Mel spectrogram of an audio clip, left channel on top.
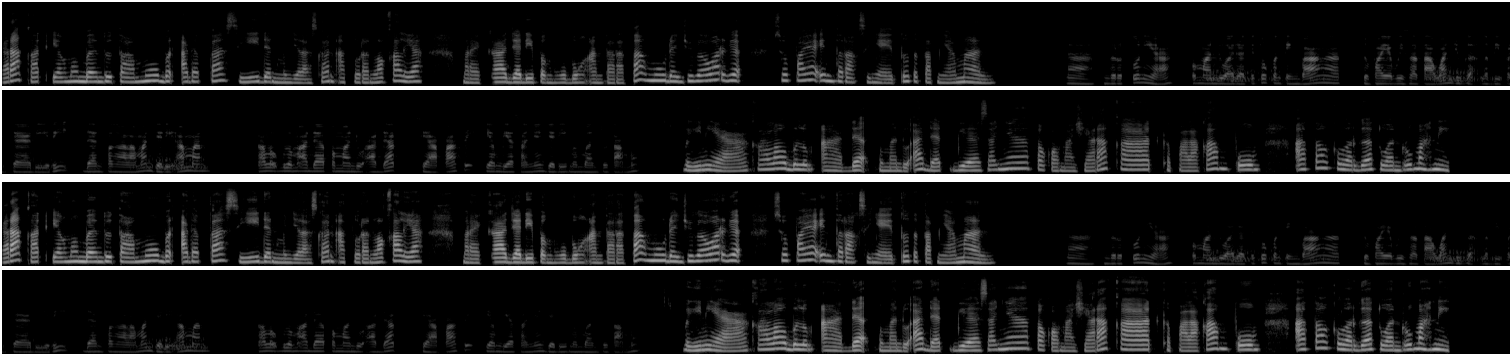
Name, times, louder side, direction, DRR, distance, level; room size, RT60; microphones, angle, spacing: voice 1, 0.0-9.9 21.9-29.6, right 3 dB, 30° right, 0.5 m, -34 dB
voice 2, 10.6-17.2 17.6-21.5, left 4 dB, 90° left, 4.2 m, -53 dB
sound 1, 12.0-17.1, equal, 10° left, 3.4 m, -65 dB
open air
head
